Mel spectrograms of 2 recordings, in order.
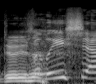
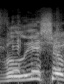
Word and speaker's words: Valeisha: the one, the only, I don't want to mispronounce this, I'm so sorry. Valeisha. There it is, Valeisha.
